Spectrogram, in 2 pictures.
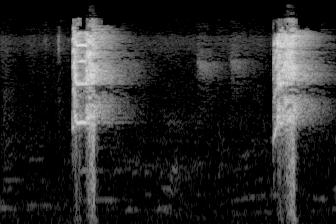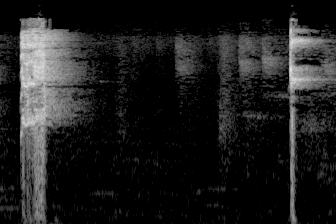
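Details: Lovebird, used to prompt quiet lovebirds to sing, giving four sharp, bright, high chirps spaced irregularly across five seconds with quiet pauses between them.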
